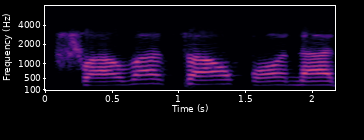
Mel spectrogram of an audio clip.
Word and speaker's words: فوسطن: Ya, Bapak pengucapan sin fawasat tidak tebal. Jadi tetap pada huruf ya pengucapannya tipis. Fawasatuna tidak sampai menjadi tebal. Fawasatuna silakan Bapak diulangi. Fawasatuna. Fawasatna bihi jam'a.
